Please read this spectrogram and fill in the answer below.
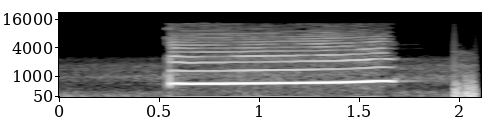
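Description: A single siren-like tone, held for just over a second and rising slightly in pitch, starting and stopping abruptly.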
